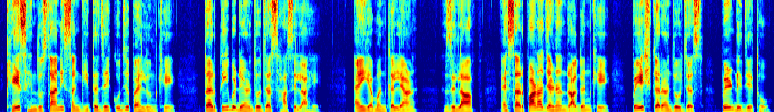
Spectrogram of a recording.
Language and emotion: Sindhi, neutral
